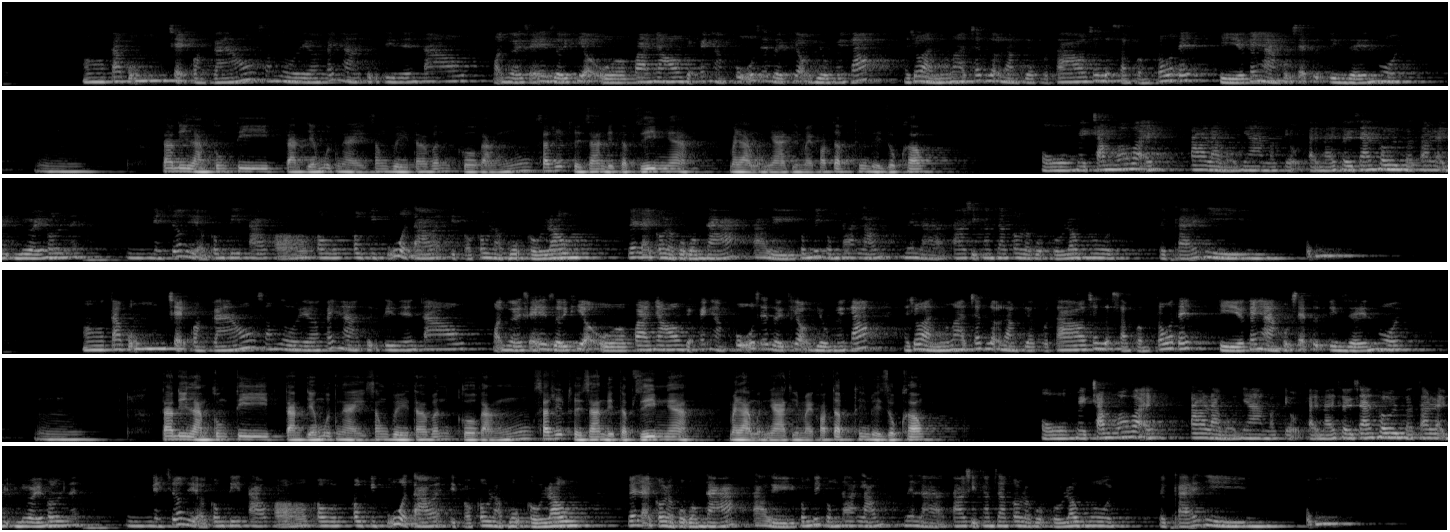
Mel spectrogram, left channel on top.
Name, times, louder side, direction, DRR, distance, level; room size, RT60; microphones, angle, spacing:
voice 1, 0.8-4.6 4.9-8.7 9.0-11.9 12.2-14.0 24.9-26.0 26.3-29.7 30.2-34.7 35.2-40.1 40.5-41.6 42.0-42.3, right 2 dB, 90° right, 1.2 m, -31 dB
voice 2, 14.8-15.5 16.1-21.4 21.7-23.8, right 3 dB, 45° right, 0.5 m, -28 dB
12.0 x 11.5 x 7.1 m
head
